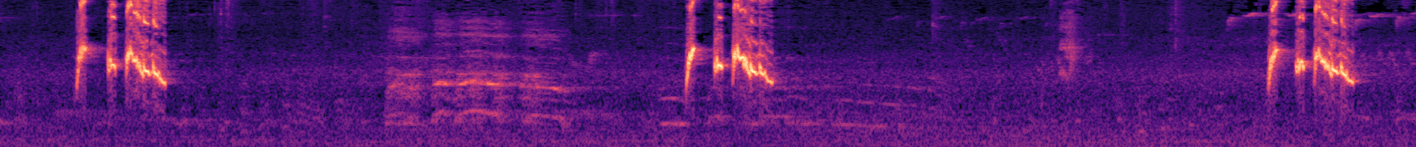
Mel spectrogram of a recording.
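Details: Caged red-whiskered bulbul singing its sweet three-syllable song style. Three bright phrases of three rapid, falling whistled notes come about four seconds apart, with a low murmured warble between the first two.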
